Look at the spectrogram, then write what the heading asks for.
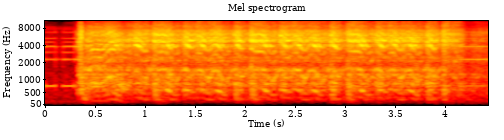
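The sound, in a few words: Toyota FJ40 engine cranking without starting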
